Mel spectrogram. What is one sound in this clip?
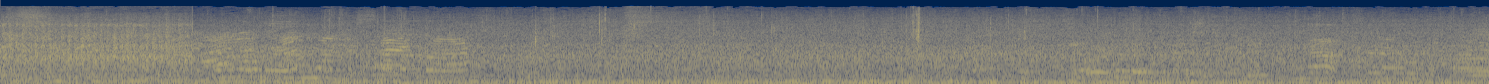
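A group of women and men cheer and call out outdoors.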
